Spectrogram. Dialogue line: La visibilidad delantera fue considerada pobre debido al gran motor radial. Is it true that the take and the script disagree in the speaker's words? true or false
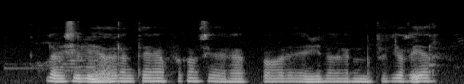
false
